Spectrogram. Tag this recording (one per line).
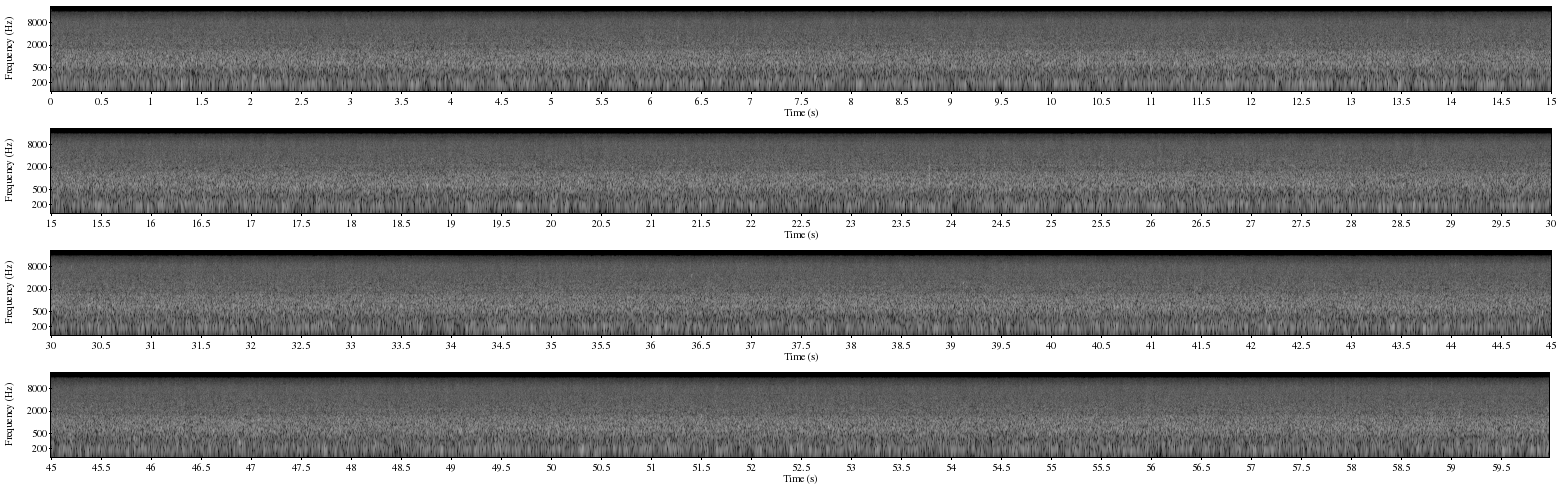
Ambience
Background
Creek
Dam
Flow
Mortar
Nature
River
Splash
Stream
Water
Waterfall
